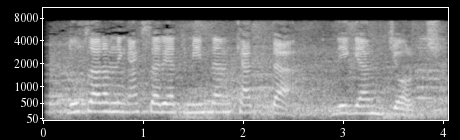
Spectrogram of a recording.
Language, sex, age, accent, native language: Uzbek, female, 25-34, Qashqadaryo, Uzbek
